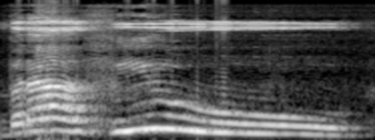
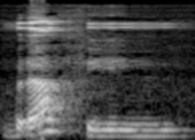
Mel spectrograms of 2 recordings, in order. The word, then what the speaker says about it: Brasil: En esos dos casos, nuestra L se va a pronunciar, la L, perdón, en portugués se va a pronunciar como nuestra letra U. Por eso es Brasil y no Brasil.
